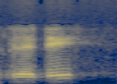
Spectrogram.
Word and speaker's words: Reddy: My name is Reddy. – Spell it, please. – R-E-D-D-Y. – R-E-D-D, right? – Yeah.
